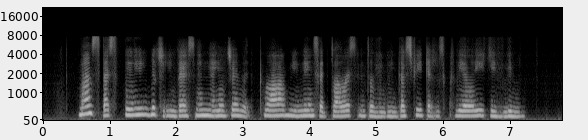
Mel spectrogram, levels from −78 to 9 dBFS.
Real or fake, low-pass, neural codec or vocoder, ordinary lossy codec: fake; none; codec, 16 kHz, 0.5 kbps, FreqCodec, smaller model; none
